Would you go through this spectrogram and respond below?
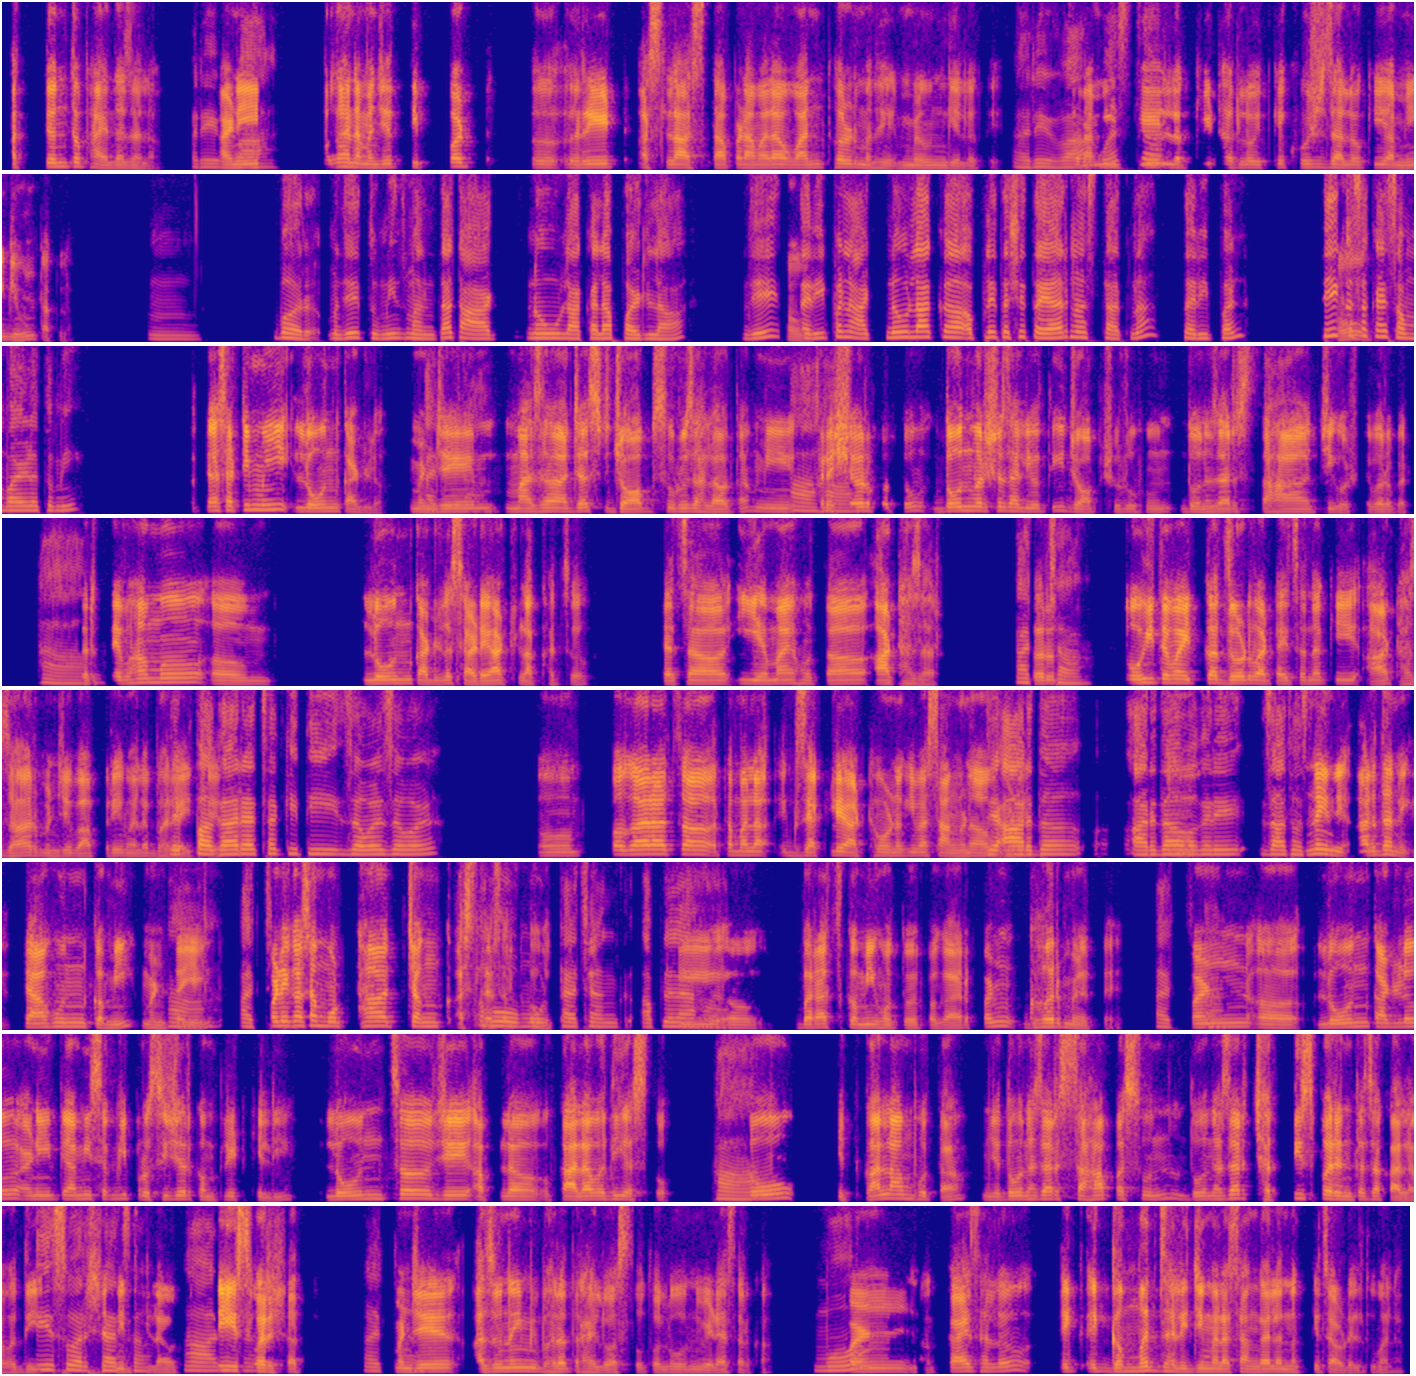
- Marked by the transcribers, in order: other background noise; tapping; in English: "चंक"; in English: "चंक"; in English: "प्रोसिजर"
- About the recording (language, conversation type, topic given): Marathi, podcast, तुम्ही पहिलं घर विकत घेतल्याचा अनुभव कसा होता?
